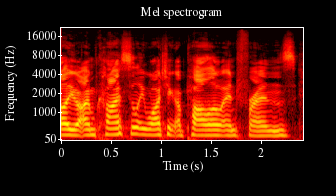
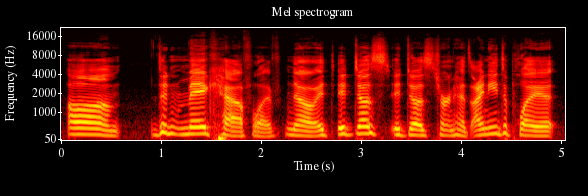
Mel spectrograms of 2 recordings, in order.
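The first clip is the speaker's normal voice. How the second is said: ordinary talk, nothing marked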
